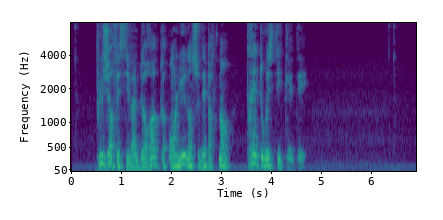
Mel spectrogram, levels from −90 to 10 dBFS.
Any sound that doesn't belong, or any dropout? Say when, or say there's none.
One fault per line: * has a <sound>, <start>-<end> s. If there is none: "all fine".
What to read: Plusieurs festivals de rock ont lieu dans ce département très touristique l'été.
all fine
